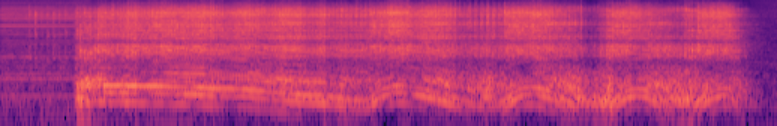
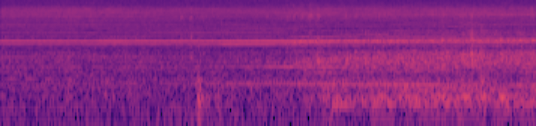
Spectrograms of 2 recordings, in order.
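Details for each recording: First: Innocraftsman mini drill press drilling metal into an existing small pilot hole: high motor whine dips and recovers over and over as the bit bites; the motor bogs and lacks the power for heavier material. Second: Innocraftsman mini drill press drilling plastic: steady high motor whine with an even pitch, no chatter or bogging; it cuts a clean hole with no chipping.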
